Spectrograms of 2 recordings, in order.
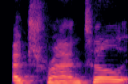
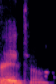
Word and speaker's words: Atrantil: Atrantil is a Atrantil, yeah.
